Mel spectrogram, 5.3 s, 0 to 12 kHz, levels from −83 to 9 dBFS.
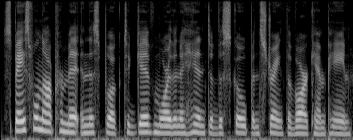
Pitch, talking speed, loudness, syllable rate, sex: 180 Hz, 235 wpm, -17 LUFS, 4.8 syllables/s, female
